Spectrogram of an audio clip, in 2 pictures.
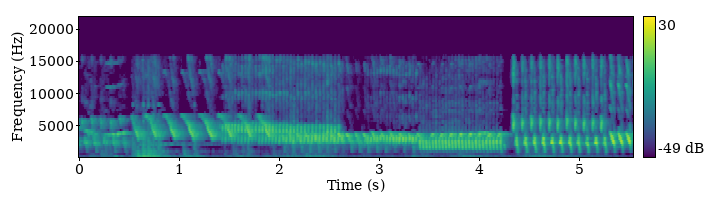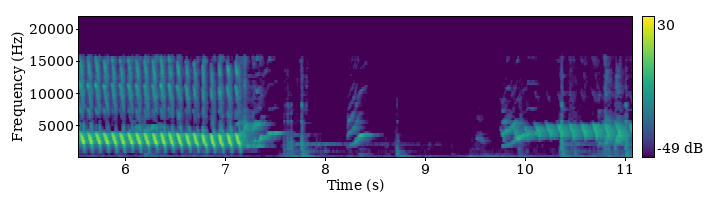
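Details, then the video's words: Pet white canary singing: loud trilled tours of rapidly repeated notes change pitch every few seconds, then a pause with short upslurred whistles and a final trill. "White Canary Singing 🎶 Kanarienvogel Gesang"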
